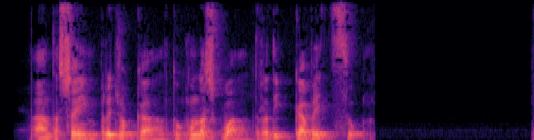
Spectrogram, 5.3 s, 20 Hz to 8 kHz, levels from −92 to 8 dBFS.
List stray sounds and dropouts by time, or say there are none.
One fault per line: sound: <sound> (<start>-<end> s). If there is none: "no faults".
no faults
